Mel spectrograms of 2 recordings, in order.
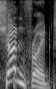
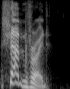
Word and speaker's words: Schadenfreude: wait, how did you just pronounce it? – I don't know. Grishrintit. What was it? – No, it's Schadenfreude. – Schadenfreude.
